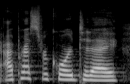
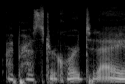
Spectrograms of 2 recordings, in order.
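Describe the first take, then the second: First: Said in the usual way. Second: Hushed whisper of the same line. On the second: Retold or imitated. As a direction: breathe it like a secret. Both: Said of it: "I'm like".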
